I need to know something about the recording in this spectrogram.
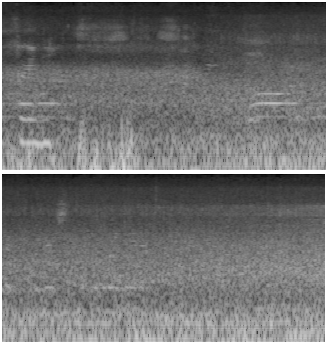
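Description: City traffic rumbles steadily along a street outdoors.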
